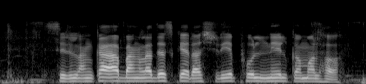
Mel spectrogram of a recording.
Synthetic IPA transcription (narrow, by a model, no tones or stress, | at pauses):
sɾiɾiləŋkaːbaŋlad̪eskeɾasʈɾijəpʰulnilkəməlɦɔ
